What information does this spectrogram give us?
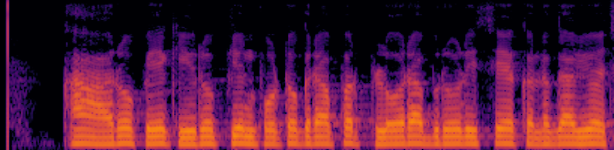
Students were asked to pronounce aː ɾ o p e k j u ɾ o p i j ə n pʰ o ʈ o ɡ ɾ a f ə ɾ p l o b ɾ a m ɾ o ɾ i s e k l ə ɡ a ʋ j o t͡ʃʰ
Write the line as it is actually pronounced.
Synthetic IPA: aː ɾ o p e k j u ɾ o p i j ə n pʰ o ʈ o ɡ ɾ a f ə ɾ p l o ɾ a b ɾ o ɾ i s e k l ə ɡ a ʋ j o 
